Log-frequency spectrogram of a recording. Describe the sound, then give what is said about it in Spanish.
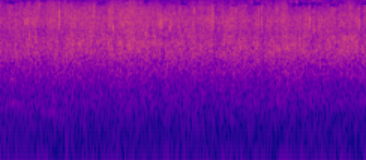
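An audience claps in praise to God during a Christian sermon, the dense, overlapping applause holding at an even loudness throughout with no talking over it. “Dele palmas al Dios de la gloria.”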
